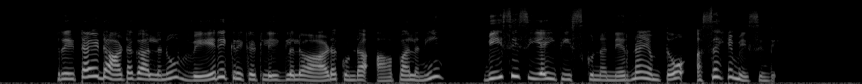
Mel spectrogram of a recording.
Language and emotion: Telugu, disgusted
